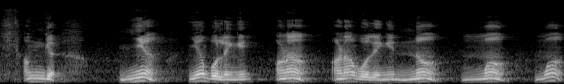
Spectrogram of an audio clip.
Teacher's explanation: ये सब के सब नासिक्य में आएंगे, क्योंकि इसमें नाक की सहायता ली जाती है। जैसे अंग, ञ बोलेंगे, अण बोलेंगे, न, म, इन वर्णों को जब हम बोल रहे हैं तो नाक की से ध्वनि निकल रही है, ऐसा महसूस हो रहा है, तो इसीलिए ये नासिक्य वर्ण कहलाएंगे।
